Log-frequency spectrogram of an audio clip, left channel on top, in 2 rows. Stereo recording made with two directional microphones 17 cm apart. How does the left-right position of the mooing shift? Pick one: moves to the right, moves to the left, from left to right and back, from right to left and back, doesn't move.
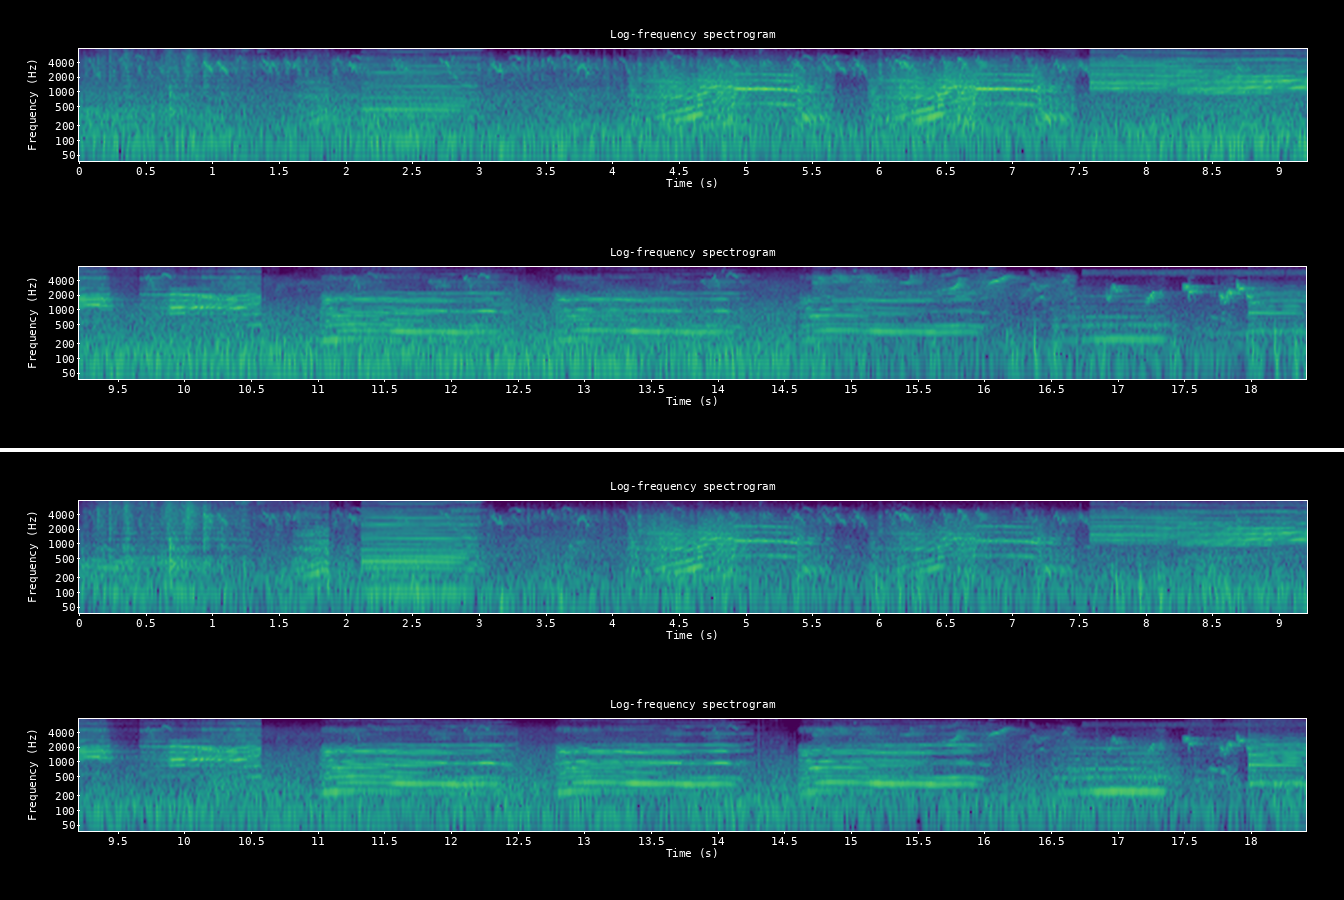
from right to left and back.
